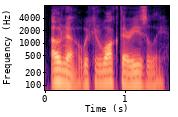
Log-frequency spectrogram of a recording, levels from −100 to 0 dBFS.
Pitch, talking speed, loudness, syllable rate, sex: 100 Hz, 270 wpm, -17 LUFS, 7.5 syllables/s, male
